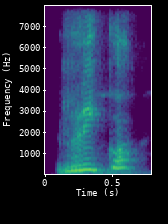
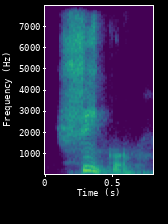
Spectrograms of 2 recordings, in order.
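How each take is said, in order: First: The r is a plain trilled r. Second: The r is hissed like a sibilant. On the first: "no es lo mismo decir rico" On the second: "la R, o sea, sibilada"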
